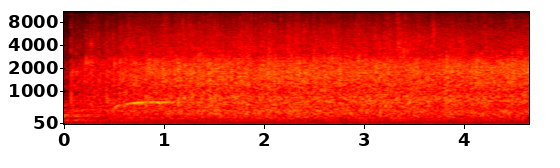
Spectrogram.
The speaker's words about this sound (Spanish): ¿Será que puedes dar un aplauso al Señor?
